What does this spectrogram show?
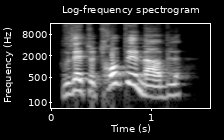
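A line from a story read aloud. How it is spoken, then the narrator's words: Cold reply. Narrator (French): répondit Louise froidement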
